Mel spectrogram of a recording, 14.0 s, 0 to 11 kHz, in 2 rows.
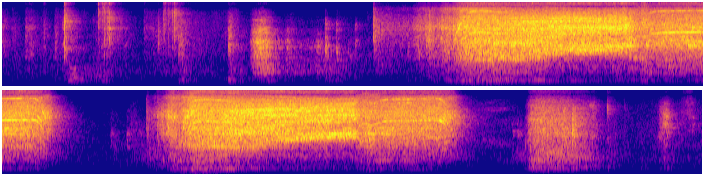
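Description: Cordless drill with a 3/8-inch bit reaming out undersized bolt holes in a mini bike's stock handlebar clamps. It runs in two long bursts of about three to four seconds each, with clicks and handling knocks before, between and after them.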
